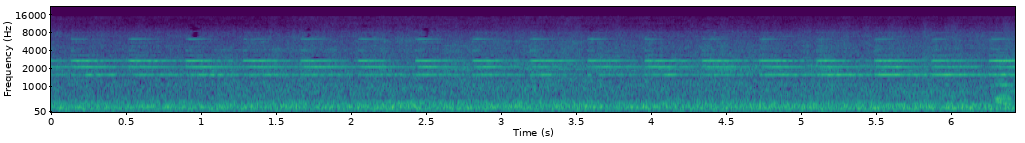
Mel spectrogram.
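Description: Freight train of covered hopper cars rumbling through a grade crossing, wheels on rail, while the crossing's General Signals electronic bells ring on without pause, their tones held steady over the rumble.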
